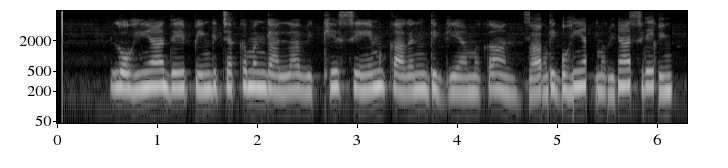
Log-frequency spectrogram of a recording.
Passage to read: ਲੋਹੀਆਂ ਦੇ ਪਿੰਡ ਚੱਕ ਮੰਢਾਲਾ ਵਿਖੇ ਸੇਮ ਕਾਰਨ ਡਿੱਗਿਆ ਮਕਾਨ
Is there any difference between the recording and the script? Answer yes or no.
yes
